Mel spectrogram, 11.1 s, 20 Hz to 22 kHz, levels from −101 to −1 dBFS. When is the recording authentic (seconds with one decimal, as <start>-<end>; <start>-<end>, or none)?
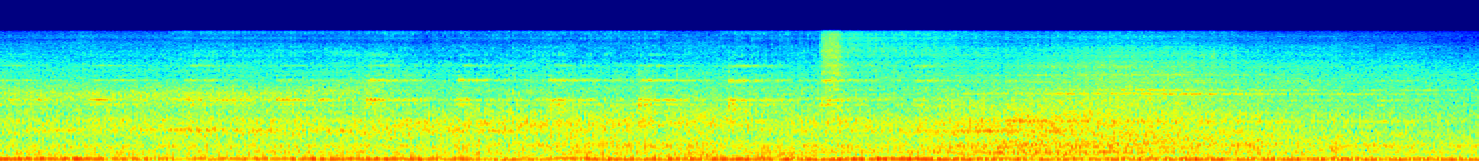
0.0-1.3; 5.0-5.4; 7.0-11.1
